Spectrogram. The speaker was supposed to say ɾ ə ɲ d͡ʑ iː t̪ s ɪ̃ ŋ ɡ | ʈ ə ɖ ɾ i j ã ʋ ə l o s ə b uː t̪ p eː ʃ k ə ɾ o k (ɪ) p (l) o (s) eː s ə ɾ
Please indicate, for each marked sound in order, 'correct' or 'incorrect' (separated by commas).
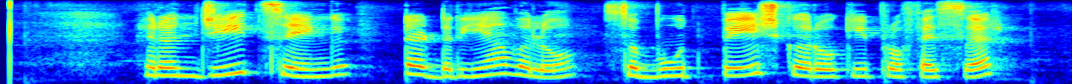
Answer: incorrect, incorrect, incorrect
